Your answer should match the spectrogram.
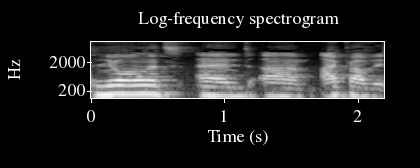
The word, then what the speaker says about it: New Orleans: to New Orleans did I say that right New Orleans it's New Orleans and um I probably say it wrong um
